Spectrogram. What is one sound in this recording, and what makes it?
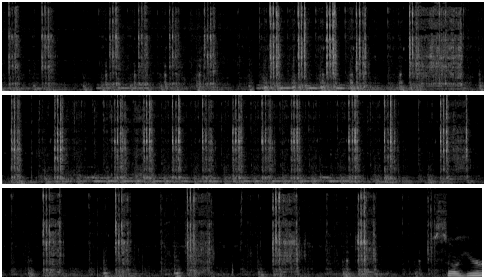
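An embroidery machine stitches with rapid, rattling clicks.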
